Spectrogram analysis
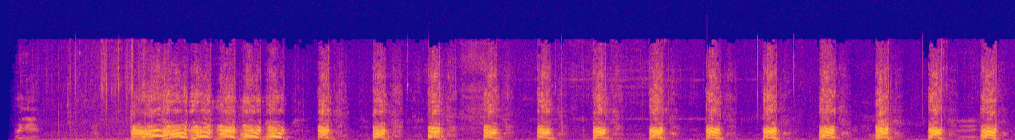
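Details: German Shepherd in protection training barking in a steady run of strong, harmonic barks, about two per second, after an opening burst of rapid overlapping barks; low background rumble.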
